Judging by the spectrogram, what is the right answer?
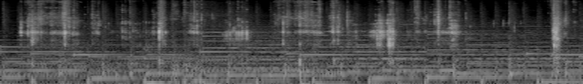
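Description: An apple-shaped resin lid being worked out of its mould, giving a series of small clicks, taps and plasticky creaks with low rubbery scraping, close and intermittent, with no speech.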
